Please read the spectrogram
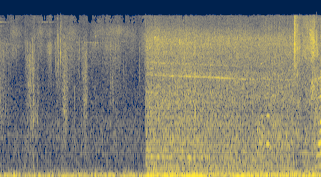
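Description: Winter city street noise with traffic, quieter at first with a few light steps, then abruptly louder and steadier from about three seconds in, heavy in the low end.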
